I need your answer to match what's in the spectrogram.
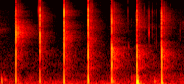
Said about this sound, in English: I'm so impressed by you. I just have to give you, I want to clap. I'm going to set down the microphone.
